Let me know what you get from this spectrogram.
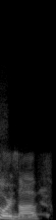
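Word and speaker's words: Orzhov: Hey, it's Orzoff. Yeah. Yeah, it's Orzov. I meant I meant Yeah, okay. Apologies. I pronounced that wrong.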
